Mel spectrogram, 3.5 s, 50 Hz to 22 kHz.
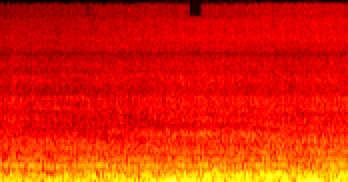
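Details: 2020 Tahoe 700 boat, MerCruiser 4.5L 250 hp with Alpha One drive, 156 engine hours, just started at the dock with the drive partly down: low, steady burble with an even beat, nothing knocking or ticking; healthy normal idle.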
